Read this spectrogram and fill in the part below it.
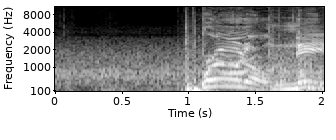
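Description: A body slams heavily onto a concrete floor.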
